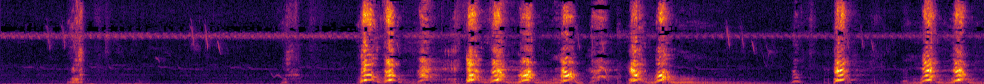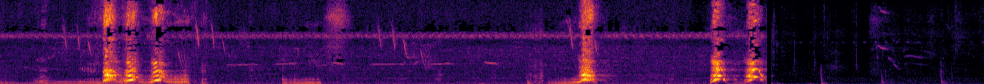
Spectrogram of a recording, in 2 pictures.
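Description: A spaniel barking at a box turtle in short, sharp barks: a single bark, then a quick run of about ten a few seconds in, then scattered barks in ones, twos and threes.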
